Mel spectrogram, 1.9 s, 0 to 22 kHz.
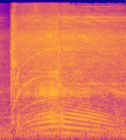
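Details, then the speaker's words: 1980s John Deere RX95 ride-on mower's rebuilt starter, Kawasaki FV460V engine, bench test: sharp click, then a quick rising whine as the pinion pops up and settles into a steady spin; starter works normally. "up and spinning perfectly so this is a good starter after all my bad Mia culpa and I'm a idiot anyway"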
